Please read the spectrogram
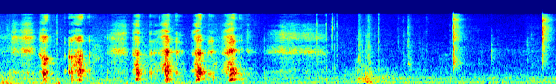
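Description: Scattered knocks and rustles of the camera being carried through a doorway, then a few separate sharp clicks in the second half. The clicks are a ring light's inline cord switch being pressed, and the light stays dead after a lightning surge.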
